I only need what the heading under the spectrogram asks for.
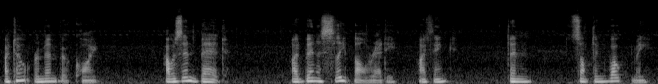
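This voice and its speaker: A man's voice: mid-range voice, sing-song, moderate pace, gravelly, slight background noise, voice pushed up. A man voicing a bewildered, earnest young girl in an audiobook, trusting and fragile, speaking simply. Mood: hushed, earnest. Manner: hushed, simple, earnest delivery. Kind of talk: audiobook character voice.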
